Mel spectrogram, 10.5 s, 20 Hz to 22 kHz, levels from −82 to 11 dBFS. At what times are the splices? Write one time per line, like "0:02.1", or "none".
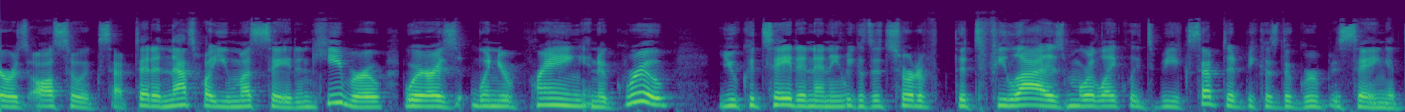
0:03.0
0:06.3
0:07.0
